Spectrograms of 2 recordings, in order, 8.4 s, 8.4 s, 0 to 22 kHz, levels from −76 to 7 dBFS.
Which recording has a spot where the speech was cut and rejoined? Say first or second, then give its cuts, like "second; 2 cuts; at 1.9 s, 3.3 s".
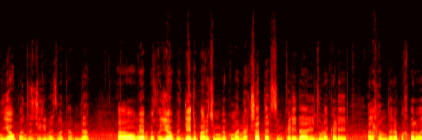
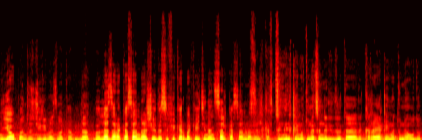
second; 2 cuts; at 1.9 s, 5.3 s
